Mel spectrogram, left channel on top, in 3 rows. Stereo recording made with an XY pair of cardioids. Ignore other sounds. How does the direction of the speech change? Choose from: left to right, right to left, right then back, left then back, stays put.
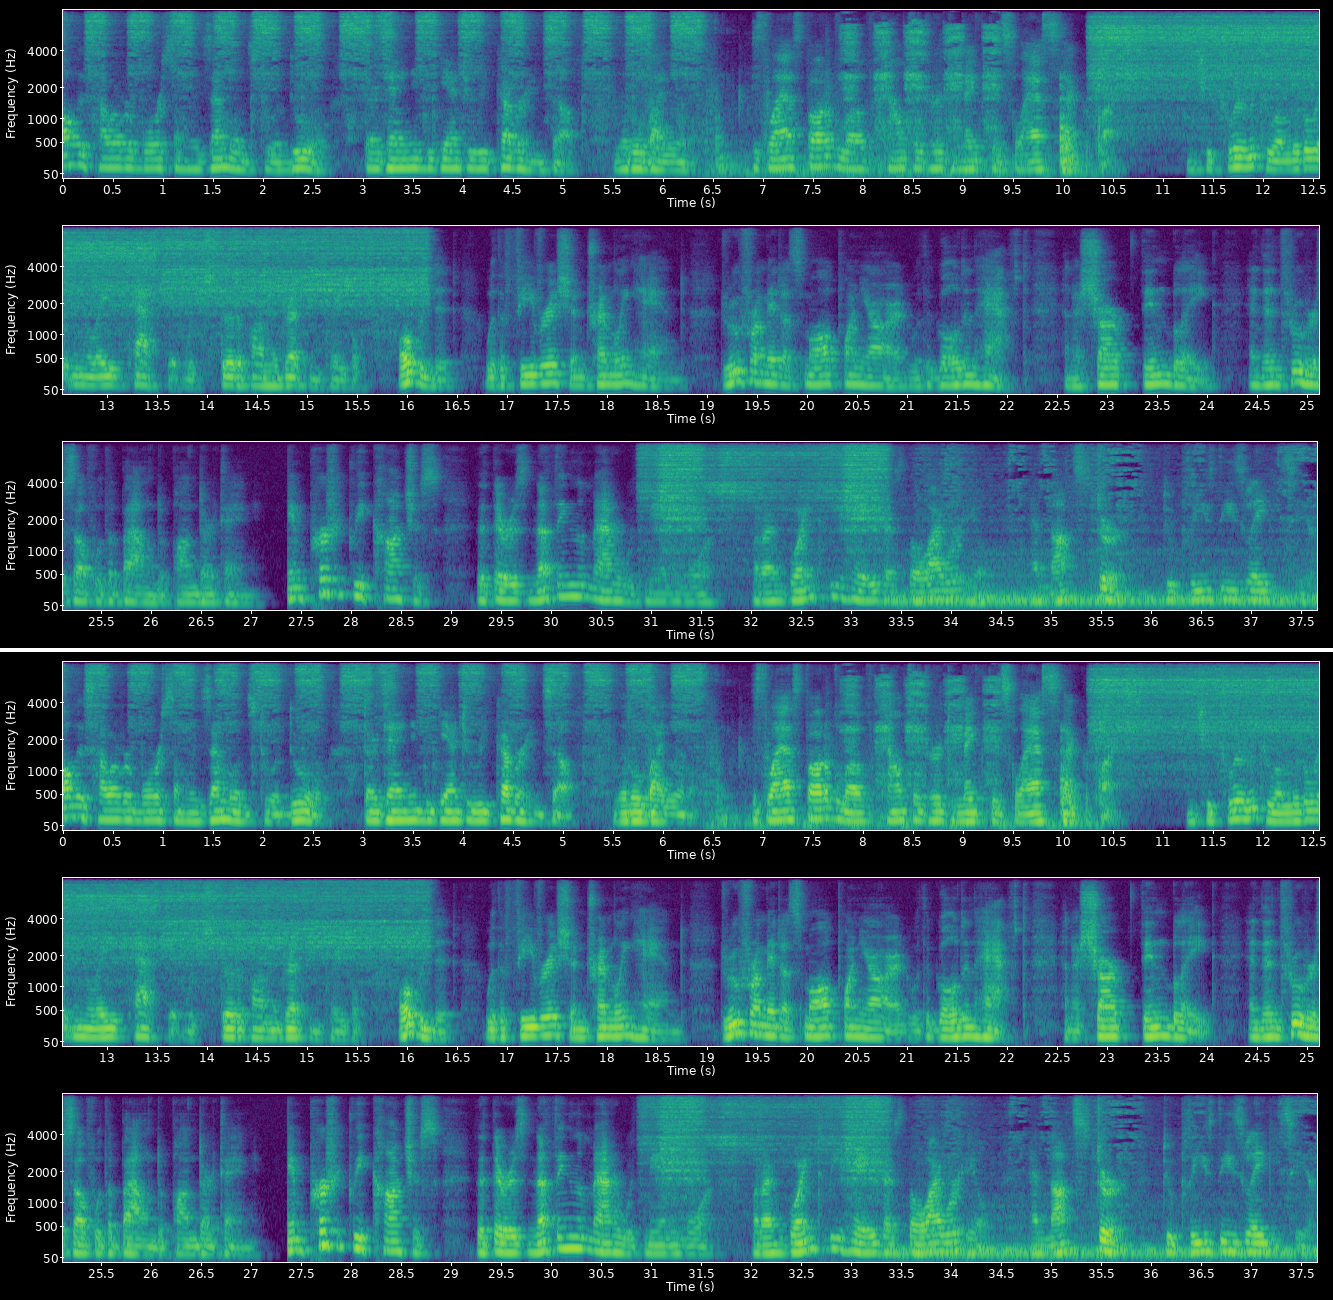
left then back.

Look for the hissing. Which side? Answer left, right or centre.
left.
